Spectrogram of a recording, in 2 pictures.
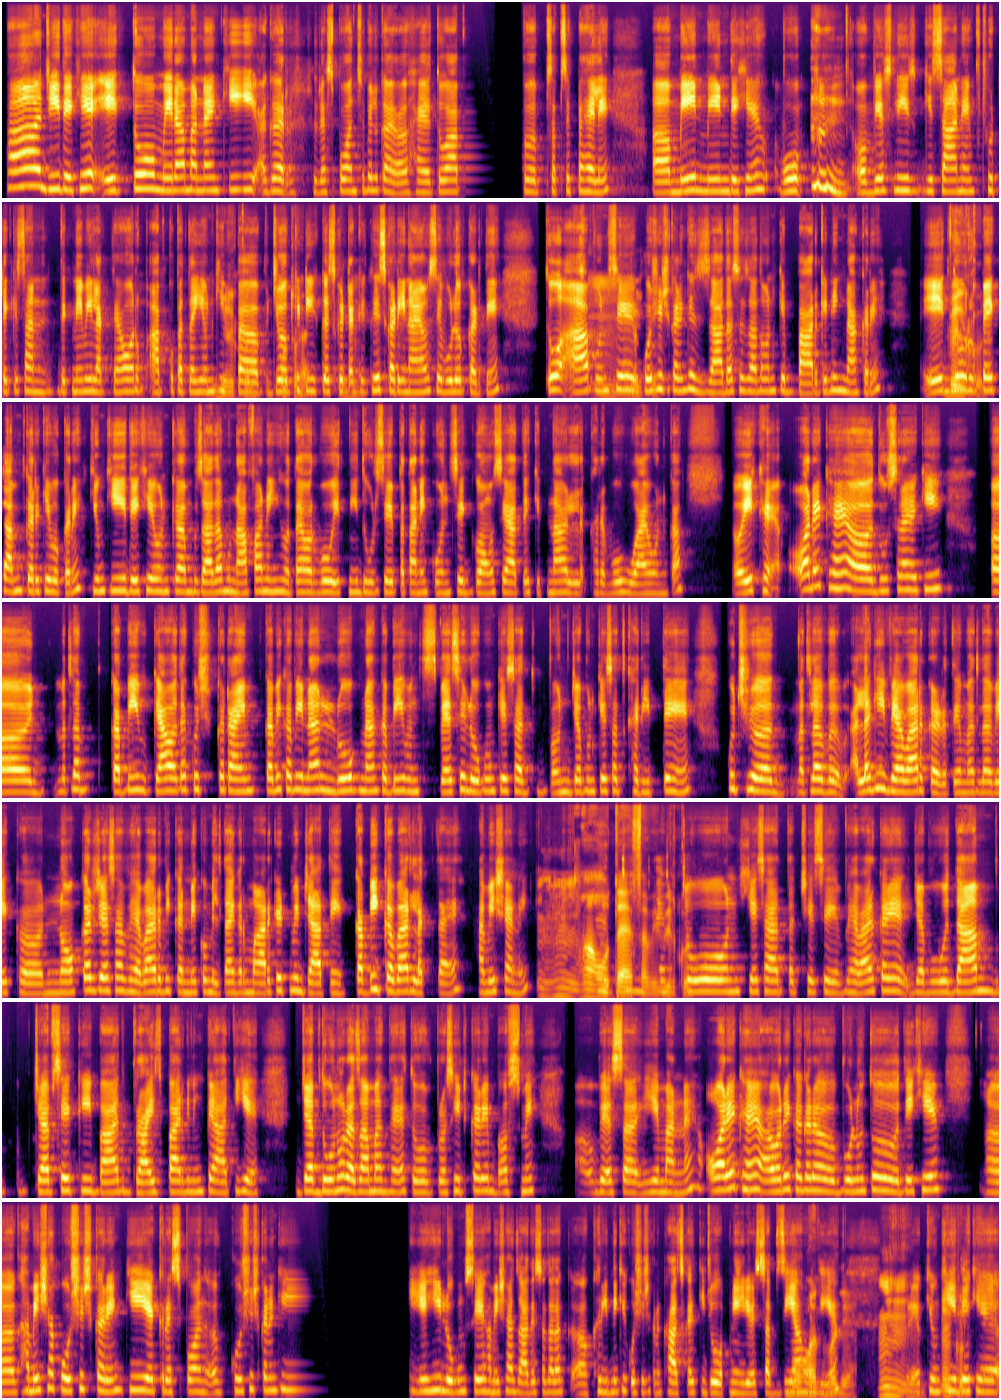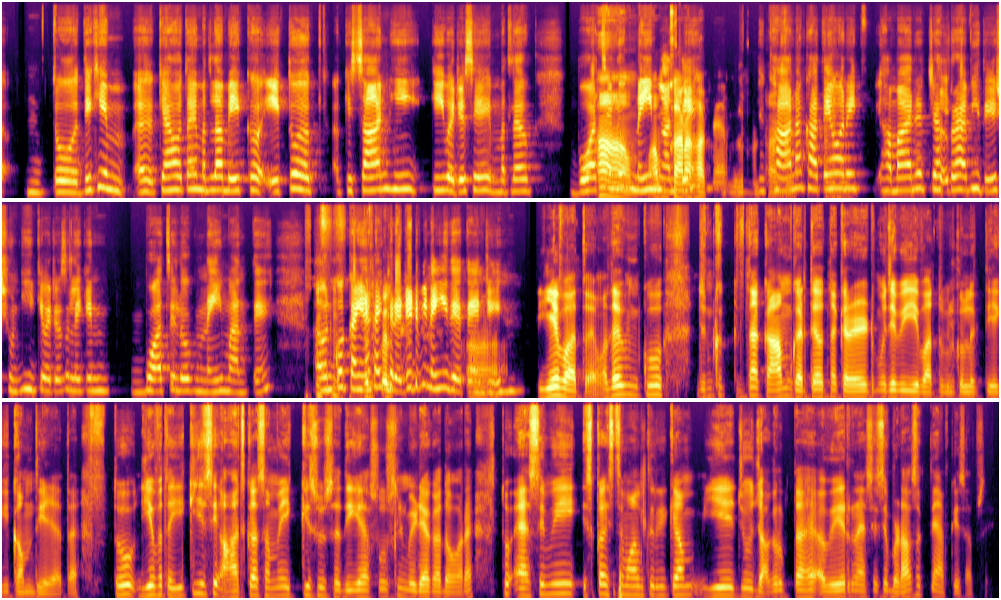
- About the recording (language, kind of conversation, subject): Hindi, podcast, छोटे किसानों का समर्थन आम आदमी कैसे कर सकता है?
- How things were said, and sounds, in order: in English: "रिस्पॉन्सिबल"; in English: "मेन-मेन"; throat clearing; in English: "ऑब्वियसली"; in English: "बार्गेनिंग"; in English: "टाइम"; in English: "मार्केट"; in English: "प्राइस बार्गेनिंग"; in English: "प्रोसीड"; chuckle; in English: "क्रेडिट"; in English: "क्रेडिट"; in English: "अवेयरनेस"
